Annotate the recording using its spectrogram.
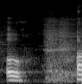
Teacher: आप ए बोलते हो तो इसमें मुंह क्या आपका फैलता है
